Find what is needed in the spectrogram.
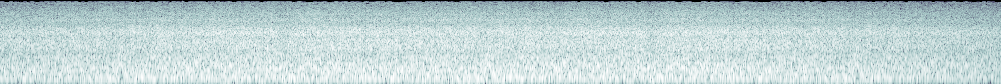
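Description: Rushing water of a waterfall, a steady even rush with no other sound that swells slightly and eases off near the end.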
